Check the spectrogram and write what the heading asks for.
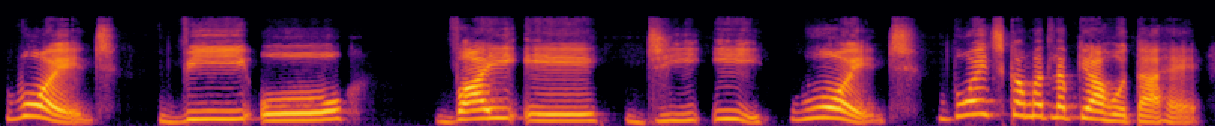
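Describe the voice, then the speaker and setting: A woman teacher from North India, explaining English words and spelling them out slowly, often checking whether the pupils follow. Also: a little high, no room sound, clean studio sound. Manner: slow, drawn-out spelling and frequent check-ins with pupils. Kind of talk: classroom English vocabulary lesson.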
